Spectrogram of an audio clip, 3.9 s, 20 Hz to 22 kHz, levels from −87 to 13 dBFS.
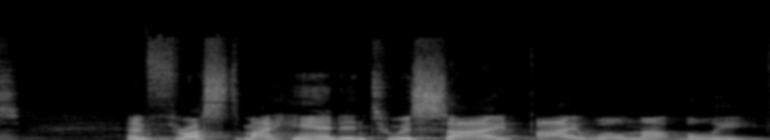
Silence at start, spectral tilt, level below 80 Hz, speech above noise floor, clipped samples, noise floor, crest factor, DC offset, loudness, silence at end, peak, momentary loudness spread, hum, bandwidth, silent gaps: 0 s; -3.5 dB/octave; -68 dBFS; 38 dB; under 0.1%; -66 dBFS; 18 dB; under 0.1%; -29 LUFS; 0.05 s; -12 dBFS; 6 LU; none; 16.5 kHz; none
